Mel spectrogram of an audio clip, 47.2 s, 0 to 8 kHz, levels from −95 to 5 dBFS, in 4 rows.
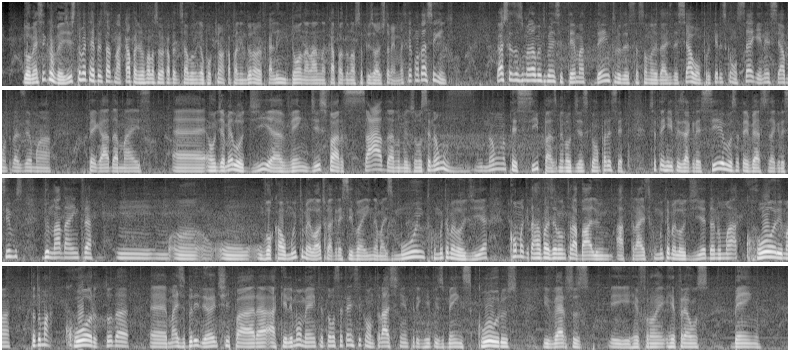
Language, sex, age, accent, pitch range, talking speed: Portuguese, male, 20-39, Brazilian, 120-155 Hz, 190 wpm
